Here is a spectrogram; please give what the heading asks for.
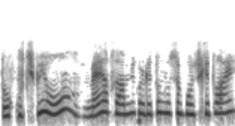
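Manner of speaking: heated, high-pitched objection. Acted. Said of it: "पहले तो तुम थोड़ा धीरे बोलो".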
